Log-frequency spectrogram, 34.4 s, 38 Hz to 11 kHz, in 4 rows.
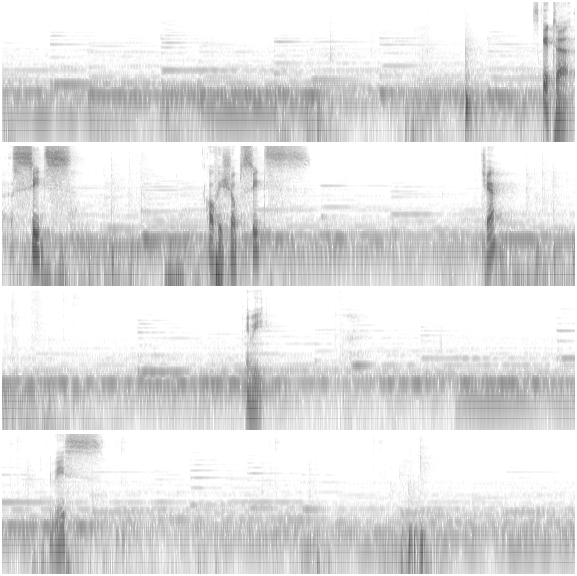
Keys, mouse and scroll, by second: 10.6-26.0 drag, 26.9-28.1 shift+right drag, 28.1-28.6 drag, 28.6 s, 30.2 r, 31.5 g.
